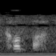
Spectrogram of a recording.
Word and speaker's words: Compas: It's called Compa, C-O-M, let's spell like compass kind of, C-O-M-P-A-S, like French Creole kind of pronunciation.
